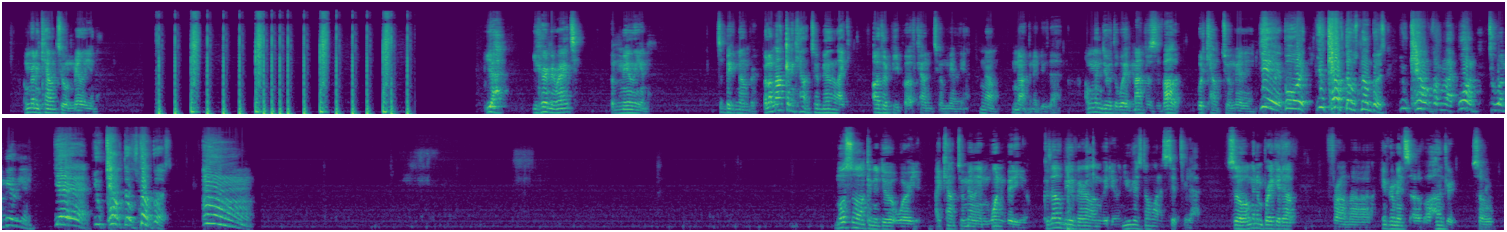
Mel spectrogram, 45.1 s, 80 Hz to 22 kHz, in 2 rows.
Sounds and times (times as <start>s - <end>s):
Inside, small room: 0.1s - 6.2s, 7.1s - 45.0s
Speech: 0.4s - 1.5s, 7.2s - 8.6s, 9.2s - 9.7s, 10.8s - 25.0s, 25.6s - 26.3s, 35.1s - 44.9s
Music: 2.3s - 6.2s.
